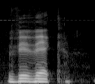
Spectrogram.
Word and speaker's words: Vivek: Vivek. That's the way you pronounce his name.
